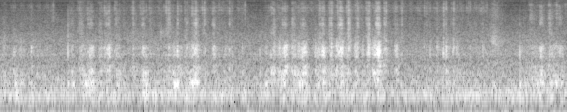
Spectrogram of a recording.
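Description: A wooden stylus scratches the black coating off a scratch-art page in a spiral-bound book lying flat on a table, held by one hand, revealing the colour underneath. Quiet, dry, continuous scratching is heard, with brief louder strokes and a bright, papery rasp.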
